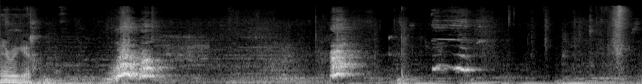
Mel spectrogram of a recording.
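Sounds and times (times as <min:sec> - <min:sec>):
dog barking: 0:01.1 - 0:01.8, 0:03.3 - 0:03.8
dog whimpering and yelping: 0:04.2 - 0:05.1.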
